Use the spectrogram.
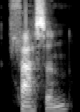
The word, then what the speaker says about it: fasten: Words that end in FTEN or STEN. do we pronounce the t sound in these words too? Well, no, you can't. Here are some examples. Listen, fasten, soften, christen. Did you hear a t sound in these words?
